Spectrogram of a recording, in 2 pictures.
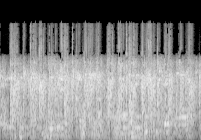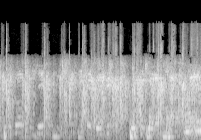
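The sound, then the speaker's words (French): A church audience applauds: dense, sustained clapping runs loud and steady through the whole stretch, with voices mixed into the noise. “Le Père de Dieu nous donne une grande acclamation au Seigneur Jésus-Christ.”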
